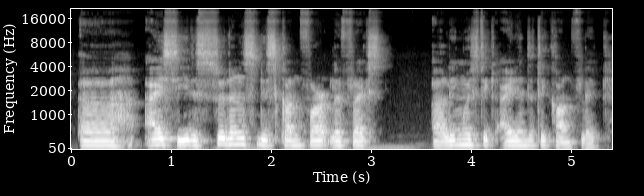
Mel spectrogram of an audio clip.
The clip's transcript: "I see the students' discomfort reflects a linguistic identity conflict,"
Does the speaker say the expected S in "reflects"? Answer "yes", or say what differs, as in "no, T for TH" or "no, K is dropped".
yes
